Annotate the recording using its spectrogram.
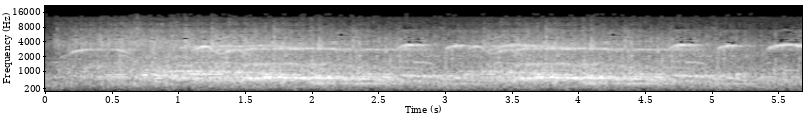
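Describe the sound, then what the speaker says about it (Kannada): An audience claps for Vijayendra at a Siddharameshwara Jayanti gathering on Sankranti, sustained applause from a large crowd swelling then holding steady, with a faint voice over it. "ಪ್ರೀತಿಯ ಚಪ್ಪಾಳೆಯ ಮುಖೇನ ಧನ್ಯವಾದಗಳನ್ನ ಸಮರ್ಪಿಸೋಣ"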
